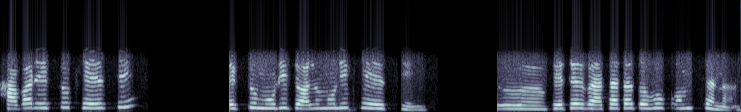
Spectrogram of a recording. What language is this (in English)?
Bangla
